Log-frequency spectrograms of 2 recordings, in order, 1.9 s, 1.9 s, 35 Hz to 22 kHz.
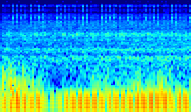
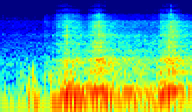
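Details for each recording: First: Mercedes C63 AMG W205 at idle before purge valve replacement: steady low idle with a quick, even tick that follows idle speed and can be felt by touching the part; the owner suspects the purge valve causes it, a known C63 issue. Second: Mercedes C63 AMG W205 just after purge valve replacement, started and given quick revs: catches, two clean blips, then back to a smooth, even idle; it sounds good so far, though a tick is still pointed out afterwards.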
